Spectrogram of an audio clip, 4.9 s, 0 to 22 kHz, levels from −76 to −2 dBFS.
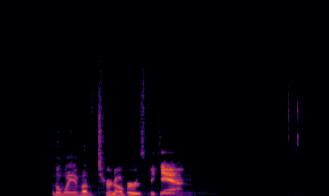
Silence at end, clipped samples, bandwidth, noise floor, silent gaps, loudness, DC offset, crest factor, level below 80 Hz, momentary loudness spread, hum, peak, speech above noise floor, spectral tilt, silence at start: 2.2 s; under 0.1%; 14.5 kHz; -73 dBFS; none; -27 LUFS; under 0.1%; 22 dB; -78 dBFS; 13 LU; none; -8 dBFS; 45 dB; -4 dB/octave; 0.8 s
